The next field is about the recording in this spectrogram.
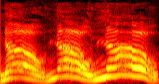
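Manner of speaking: high-pitched screaming, repeated over and over. Retelling a man waking from a dream of his own funeral, retelling a scream. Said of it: "he started screaming".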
